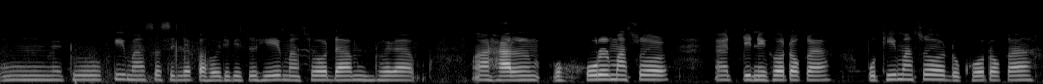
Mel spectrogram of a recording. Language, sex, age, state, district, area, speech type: Assamese, female, 60+, Assam, Dhemaji, rural, spontaneous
